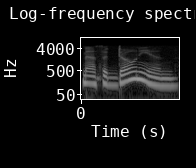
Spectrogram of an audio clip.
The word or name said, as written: Macedonian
